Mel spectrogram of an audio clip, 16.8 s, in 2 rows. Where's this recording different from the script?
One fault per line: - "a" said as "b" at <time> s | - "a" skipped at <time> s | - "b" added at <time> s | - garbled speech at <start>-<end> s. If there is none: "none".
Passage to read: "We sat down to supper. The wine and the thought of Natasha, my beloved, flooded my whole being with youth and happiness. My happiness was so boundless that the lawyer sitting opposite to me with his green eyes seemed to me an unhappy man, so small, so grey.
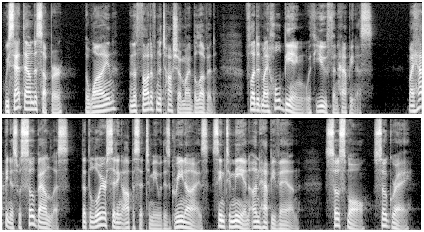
- "man" said as "van" at 13.9 s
